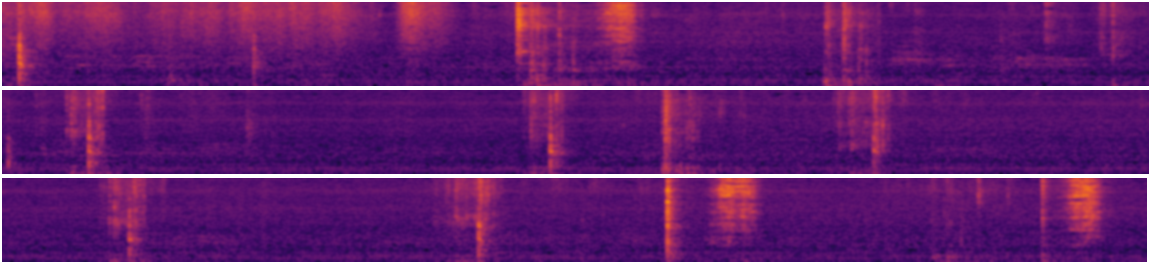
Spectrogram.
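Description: Kitchen knife chopping through sausages and striking a wooden cutting board: separate sharp knocks every second or two, over a steady low hum.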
